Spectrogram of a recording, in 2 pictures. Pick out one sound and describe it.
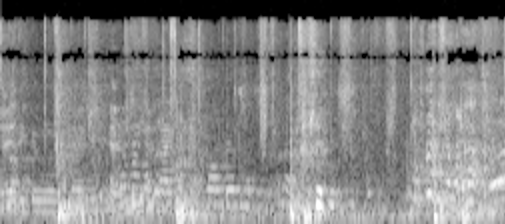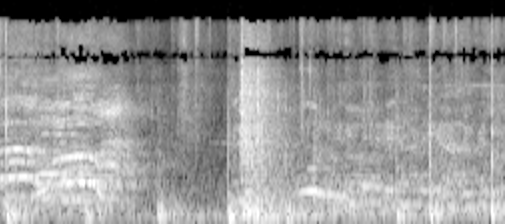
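A basketball bounces on hard pavement.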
